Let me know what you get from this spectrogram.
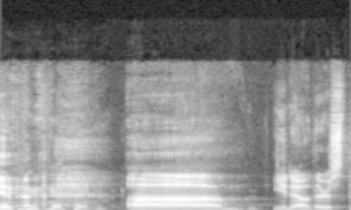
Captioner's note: laughing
